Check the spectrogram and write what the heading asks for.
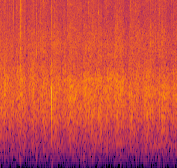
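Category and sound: crowd, round of applause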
